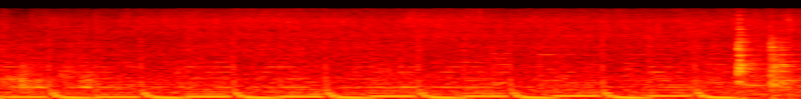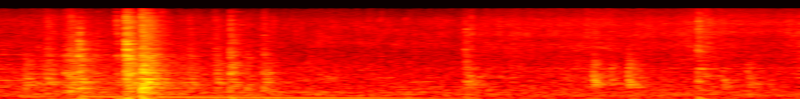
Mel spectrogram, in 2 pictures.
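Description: Freshly drained pasta sizzling in a frying pan of hot fried lard and guanciale. About four to five seconds in, a few sharp knocks of utensils against the pans.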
